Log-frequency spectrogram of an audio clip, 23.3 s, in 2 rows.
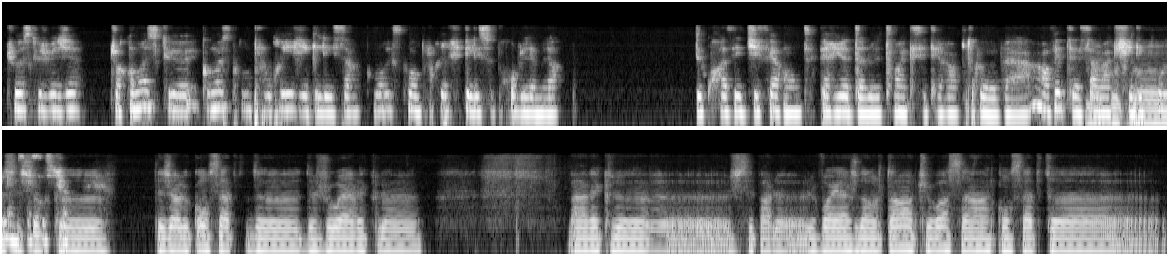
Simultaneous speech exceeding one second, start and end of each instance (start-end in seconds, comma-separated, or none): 10.8-12.3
